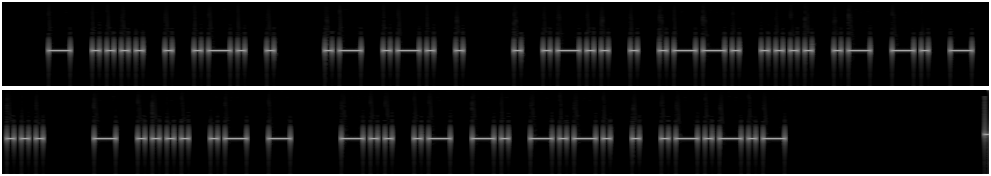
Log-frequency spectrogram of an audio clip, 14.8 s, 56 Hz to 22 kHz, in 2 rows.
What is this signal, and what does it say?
Morse code, heard as a keyed tone, about 22 wpm, 700 Hz. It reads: THERE ARE ELEPHANTS THAT DANCE.
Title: Easy Phrases 22wpm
